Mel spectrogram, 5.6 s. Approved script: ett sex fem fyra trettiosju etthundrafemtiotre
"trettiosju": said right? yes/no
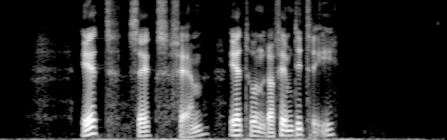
no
